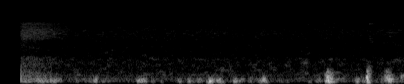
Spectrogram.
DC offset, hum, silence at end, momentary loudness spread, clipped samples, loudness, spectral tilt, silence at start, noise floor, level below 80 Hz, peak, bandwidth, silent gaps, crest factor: under 0.1%; none; 0 s; 16 LU; under 0.1%; -33 LUFS; -8.5 dB/octave; 0.2 s; -54 dBFS; -54 dBFS; -8 dBFS; 7.8 kHz; none; 26 dB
